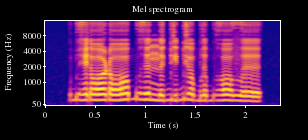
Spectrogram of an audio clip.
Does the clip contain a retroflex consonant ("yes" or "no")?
yes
